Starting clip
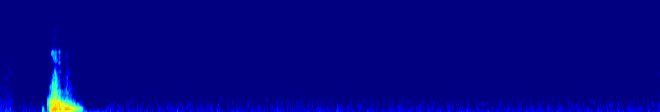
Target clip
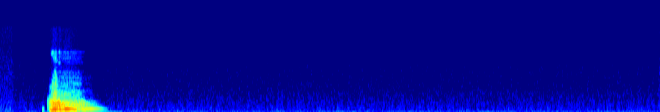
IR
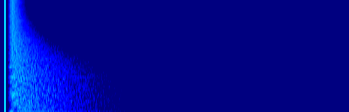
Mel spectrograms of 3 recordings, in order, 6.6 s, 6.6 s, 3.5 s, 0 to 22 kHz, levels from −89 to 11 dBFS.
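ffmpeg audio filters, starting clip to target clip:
-filter_complex "[0:a]asplit=2[a][b];[1:a]atrim=start_sample=2205,afade=t=out:st=0.3:d=0.01,atrim=end_sample=13671[c];[b][c]afir=irnorm=-1:irlink=0,volume=-2.5dB[d];[a][d]amix=inputs=2:normalize=0,volume=2dB"

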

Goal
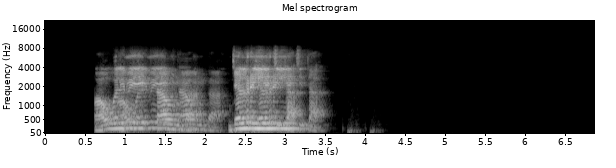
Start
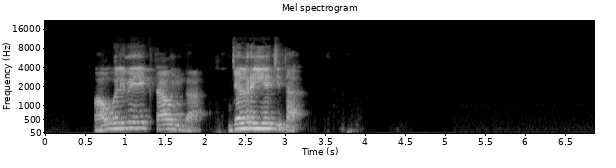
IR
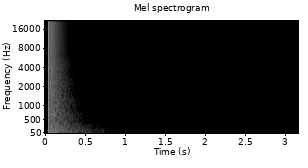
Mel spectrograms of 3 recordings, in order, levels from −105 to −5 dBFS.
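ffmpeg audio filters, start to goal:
-filter_complex "[0:a]agate=range=-33dB:threshold=-57dB:ratio=3:detection=peak,aecho=1:1:281:0.531,asplit=2[a][b];[1:a]atrim=start_sample=2205,afade=t=out:st=0.17:d=0.01,atrim=end_sample=7938[c];[b][c]afir=irnorm=-1:irlink=0,volume=-3dB[d];[a][d]amix=inputs=2:normalize=0,aresample=16000,aresample=44100,volume=-4.5dB"

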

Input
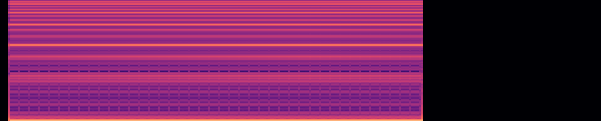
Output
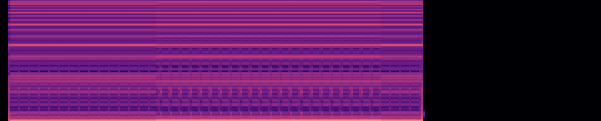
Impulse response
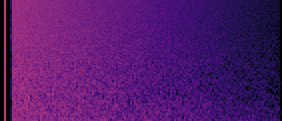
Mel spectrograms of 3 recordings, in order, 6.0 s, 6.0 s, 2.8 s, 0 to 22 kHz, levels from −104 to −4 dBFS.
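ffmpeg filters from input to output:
-filter_complex "[0:a]equalizer=f=250:t=o:w=0.67:g=8,equalizer=f=1k:t=o:w=0.67:g=9,equalizer=f=16k:t=o:w=0.67:g=-4,alimiter=limit=-23.5dB:level=0:latency=1:release=80,asettb=1/sr,asplit=3[a][b][c];[a]atrim=end=1.544[d];[b]atrim=start=1.54:end=3.8,asetpts=PTS-STARTPTS,afade=t=in:d=0.004:c=qsin,afade=t=out:st=2.256:d=0.004:c=qsin,asplit=2[e][f];[f]adelay=20,volume=-3.5dB[g];[e][g]amix=inputs=2:normalize=0,atrim=end_sample=99666[h];[c]atrim=start=3.796[i];[d][h]acrossfade=d=0.004:c1=hsin:c2=qsin[j];[j][i]acrossfade=d=0.004:c1=qsin:c2=hsin,volume=-5.5dB"

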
